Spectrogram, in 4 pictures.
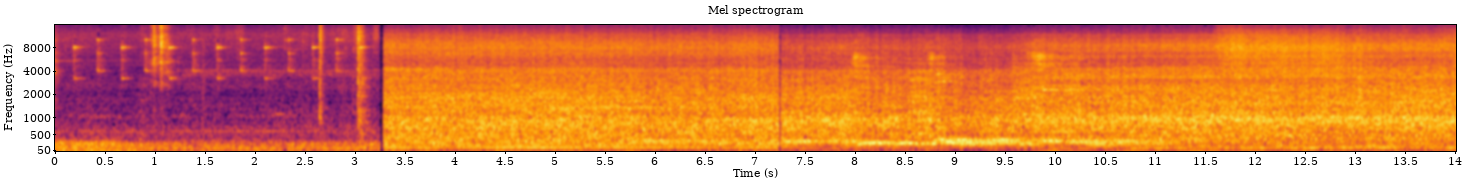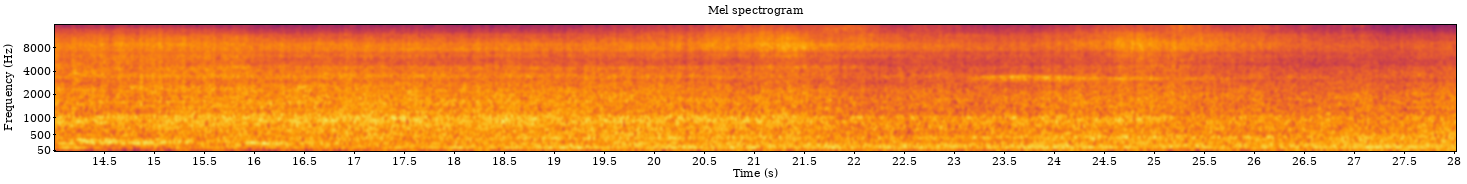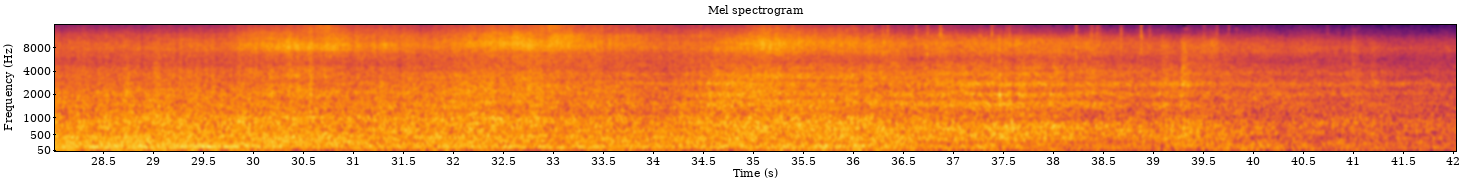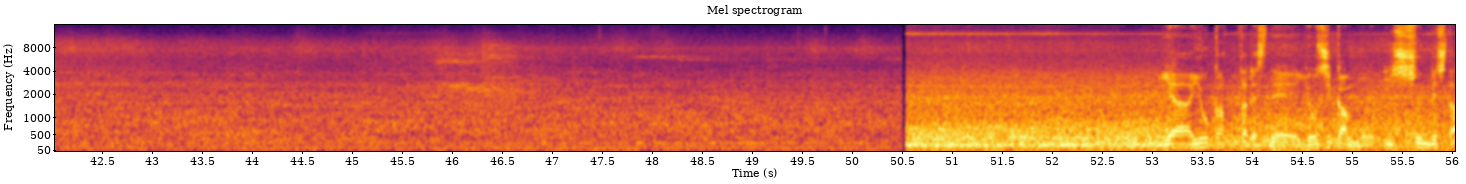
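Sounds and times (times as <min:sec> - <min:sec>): diesel train engines running: 0:00.0 - 0:56.0
train wheels rumbling on rail: 0:00.0 - 0:56.0.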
